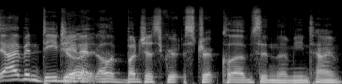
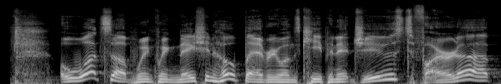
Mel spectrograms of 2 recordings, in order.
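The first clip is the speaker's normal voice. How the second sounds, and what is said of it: Exaggerated radio DJ voice. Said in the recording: “you've really worked on your radio voice”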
